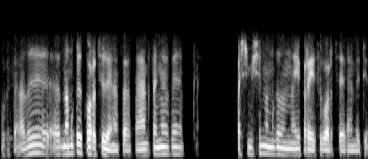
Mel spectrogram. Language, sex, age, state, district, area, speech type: Malayalam, male, 18-30, Kerala, Palakkad, rural, conversation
